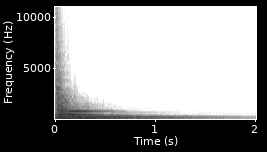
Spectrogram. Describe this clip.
big perc
Layered percussion with futuristic sound.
